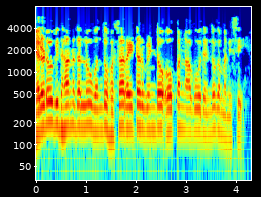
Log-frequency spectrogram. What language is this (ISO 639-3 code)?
kan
